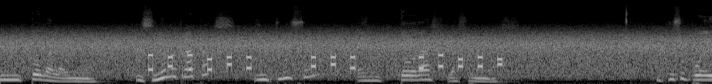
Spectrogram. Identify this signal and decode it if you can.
DTMF, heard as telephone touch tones, dialled by machine, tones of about 40 ms, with phone line noise and speech in Spanish. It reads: 383105 805 5978*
